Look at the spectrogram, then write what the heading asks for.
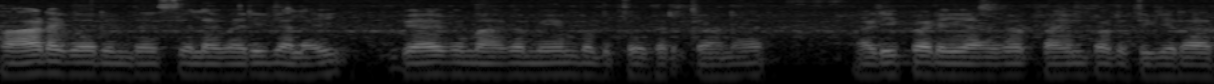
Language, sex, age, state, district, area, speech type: Tamil, male, 18-30, Tamil Nadu, Viluppuram, rural, read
